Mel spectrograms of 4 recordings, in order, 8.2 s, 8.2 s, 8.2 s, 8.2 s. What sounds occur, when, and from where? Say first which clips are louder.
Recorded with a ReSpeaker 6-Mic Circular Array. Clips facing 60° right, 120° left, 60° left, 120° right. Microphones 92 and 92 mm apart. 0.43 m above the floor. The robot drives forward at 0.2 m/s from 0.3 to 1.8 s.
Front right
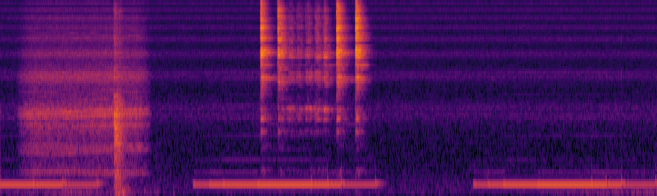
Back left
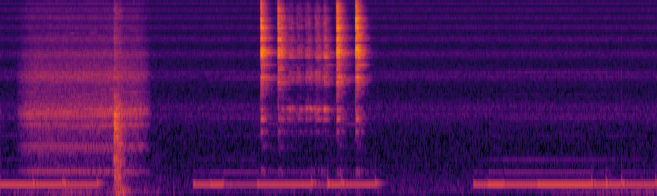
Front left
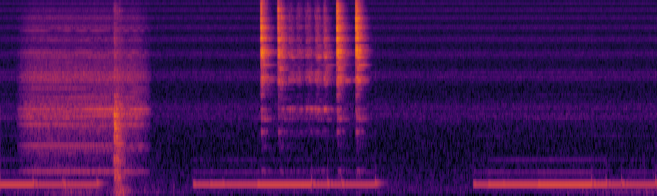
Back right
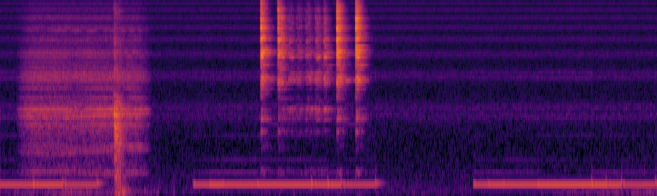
1.4 s writing: even, even; 105° left, 2.5 m
3.3 s dishes clattering: front right 3 dB, front left 2 dB; 145° right, 1.2 m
